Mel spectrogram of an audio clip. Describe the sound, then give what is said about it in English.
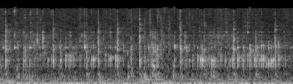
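A coffee pot brewing gives a continuous bubbling hiss with soft gurgling pops and crackles, holding an even level throughout. “Mike D, tell us what yesterday's secret sound was. It was a coffee pot brewing.”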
